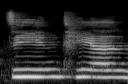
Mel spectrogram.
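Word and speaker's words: 今天: Nào lặp lại, jin thiên. Rồi âm này không bật hơi nhá.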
